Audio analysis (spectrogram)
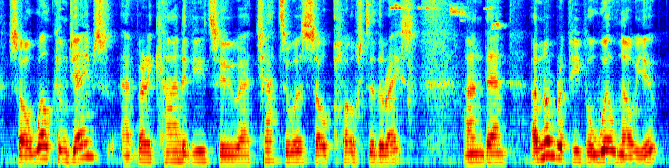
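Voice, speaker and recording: Man hosting a running podcast. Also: medium pitch. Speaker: podcast host. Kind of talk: podcast interview.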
